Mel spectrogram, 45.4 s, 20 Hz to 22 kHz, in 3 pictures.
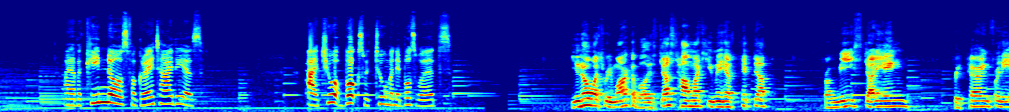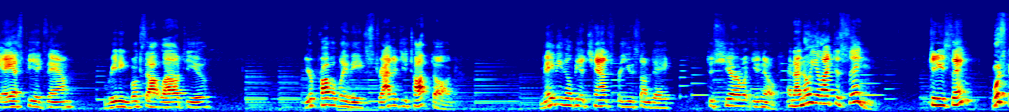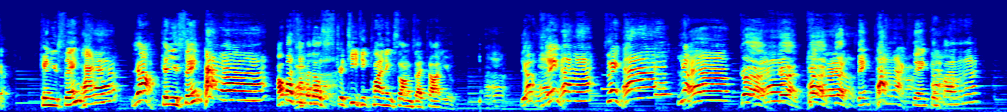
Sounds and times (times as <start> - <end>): Music: 0.0 - 45.3
Speech: 8.6 - 11.6, 23.3 - 25.2, 25.8 - 28.2, 29.1 - 33.4, 34.4 - 37.1, 38.1 - 45.0.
